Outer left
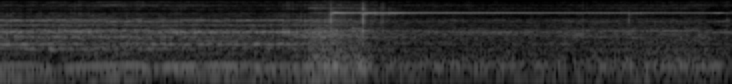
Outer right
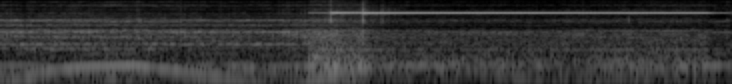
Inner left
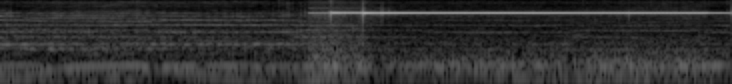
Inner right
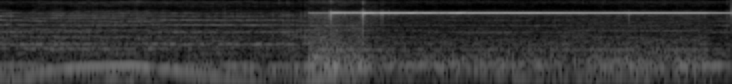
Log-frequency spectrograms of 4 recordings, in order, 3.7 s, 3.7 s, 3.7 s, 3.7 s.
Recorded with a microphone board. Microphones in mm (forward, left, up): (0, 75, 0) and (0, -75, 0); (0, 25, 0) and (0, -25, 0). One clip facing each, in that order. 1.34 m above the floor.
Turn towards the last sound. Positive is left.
turn(degrees=-25)  # may be behind; listen again after turning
